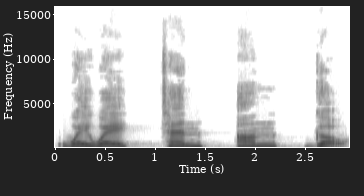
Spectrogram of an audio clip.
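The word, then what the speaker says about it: Huehuetenango: quick with an angle and then pronounced way way 10 unn go I like that from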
